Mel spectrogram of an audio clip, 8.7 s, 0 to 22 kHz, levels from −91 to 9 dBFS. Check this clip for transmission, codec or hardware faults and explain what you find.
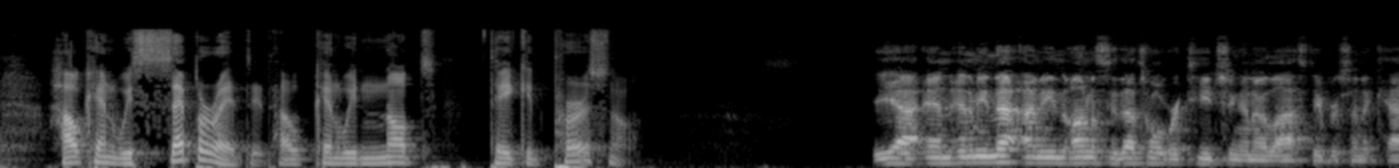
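No transmission, codec or hardware faults are audible here.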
